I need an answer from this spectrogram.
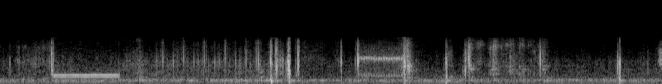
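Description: A telephone is being dialed. A brief steady line tone is followed by scattered clicks and handling clatter, then a short two-tone dialing beep, all fairly faint.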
